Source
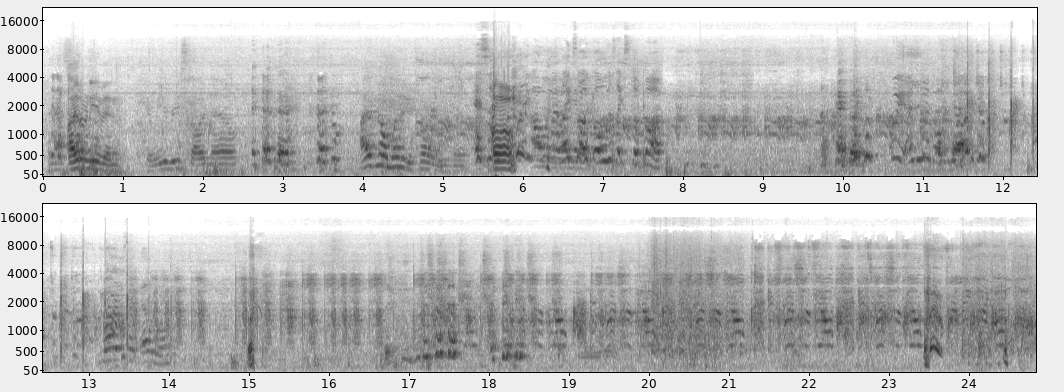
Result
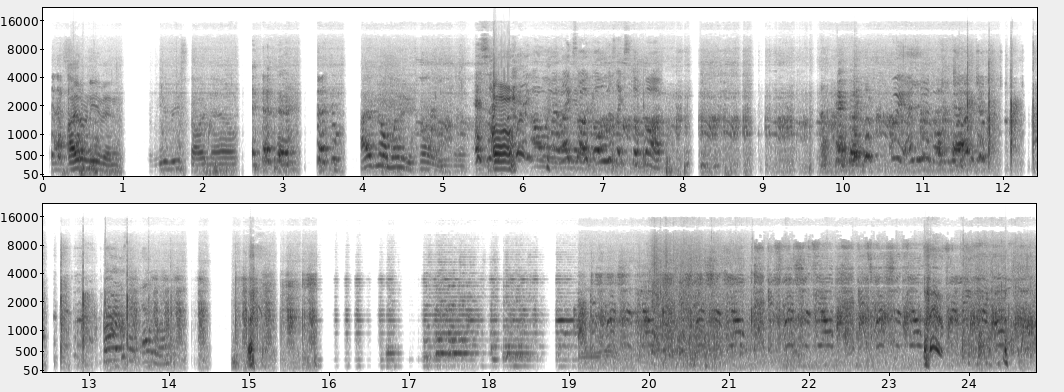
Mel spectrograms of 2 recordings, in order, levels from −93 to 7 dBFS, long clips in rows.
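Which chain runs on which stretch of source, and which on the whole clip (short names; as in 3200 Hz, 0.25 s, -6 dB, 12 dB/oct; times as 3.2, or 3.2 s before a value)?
15.85–19.12 metallic resonator 150 Hz, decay 0.22 s, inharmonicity 0.002 + tapped delay 55/125/431 ms -12/-6/-16.5 dB + mismatched tape noise reduction decoder only
whole clip: gate -35 dBFS, range -48 dB; HPF 220 Hz 6 dB/oct; gain +6 dB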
